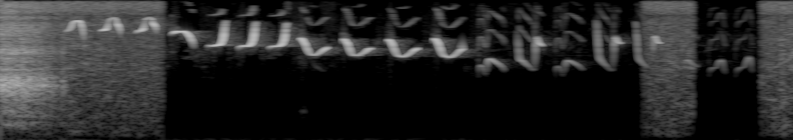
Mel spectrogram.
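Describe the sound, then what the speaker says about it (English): A cartoon bird tweeting effect from a Strong Bad animation: a rapid run of bright, close chirps in quick succession, cut off abruptly at both ends by bursts of other sound. "every time I hear that bird tweeting noise"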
